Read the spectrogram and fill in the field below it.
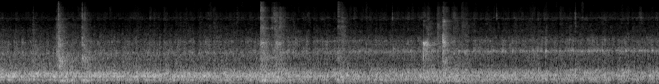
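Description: A short recording of sounds, grainy and rough across its whole length, with a hoarse, muffled texture where tonal parts should be clean and a noisy sheen filling the spectrum up to about 20.4 kHz. This is likely Opus compression at a low rate, consistent with roughly 16 kbps. The encoder has dropped into its hybrid mode, filling bands with folded or noise-like energy instead of leaving gaps, so damage is plainly audible with less swirling than MP3 would give.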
